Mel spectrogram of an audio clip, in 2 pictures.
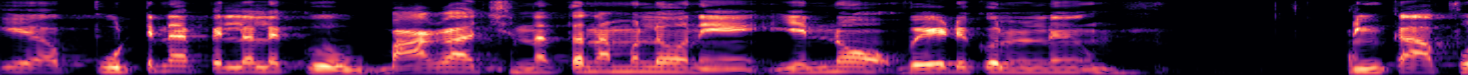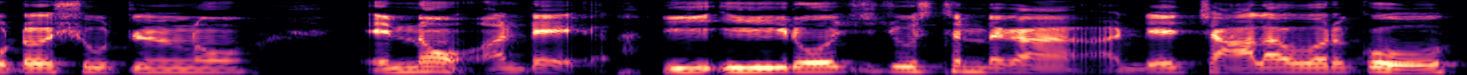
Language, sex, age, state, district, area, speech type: Telugu, male, 18-30, Andhra Pradesh, Vizianagaram, urban, spontaneous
